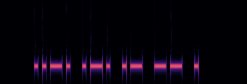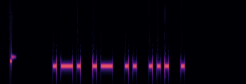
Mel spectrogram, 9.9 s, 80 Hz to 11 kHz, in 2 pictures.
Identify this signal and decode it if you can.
Morse code, heard as a keyed tone, about 15 wpm, 700 Hz. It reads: FRAME RAISE
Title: Sentences from Top 1400 Words - New Word Drill Alt - 15wpm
